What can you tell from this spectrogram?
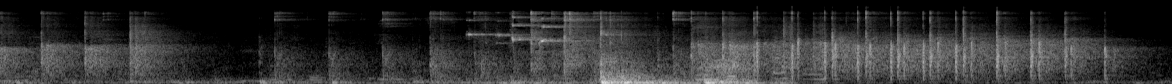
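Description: Table tennis ball clicking off bats and the table in quick succession during a rally, with short high squeaks around the middle and a denser burst of clicking in the second half that dies away near the end.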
